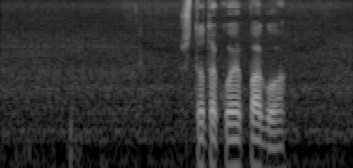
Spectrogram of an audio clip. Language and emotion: Russian, neutral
